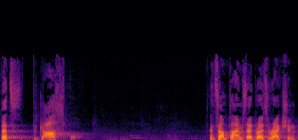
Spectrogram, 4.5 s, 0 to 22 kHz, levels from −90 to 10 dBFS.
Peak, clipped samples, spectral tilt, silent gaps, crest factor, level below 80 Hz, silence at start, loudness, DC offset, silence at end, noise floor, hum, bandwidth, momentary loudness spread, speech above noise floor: -2 dBFS; under 0.1%; -5 dB/octave; none; 22 dB; -66 dBFS; 0 s; -21 LUFS; under 0.1%; 0.05 s; -62 dBFS; none; 13.5 kHz; 19 LU; 41 dB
